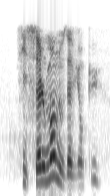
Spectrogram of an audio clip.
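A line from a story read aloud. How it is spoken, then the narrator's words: Bitter sigh. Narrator (French): soupira Fudge avec amertume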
